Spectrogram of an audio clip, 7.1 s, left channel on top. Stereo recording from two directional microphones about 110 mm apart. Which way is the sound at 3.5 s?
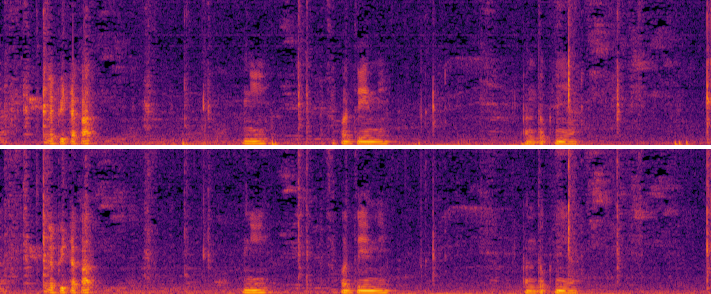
55° right (ahead or behind).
